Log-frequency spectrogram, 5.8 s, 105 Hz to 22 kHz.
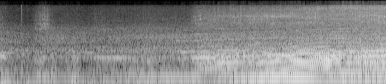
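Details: Mercedes-Benz 300 SL Gullwing on its road test after recommissioning from years of inactivity, throttle opened fully: the engine note climbs cleanly and evenly with no misfire or knock; a strong, healthy pull.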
